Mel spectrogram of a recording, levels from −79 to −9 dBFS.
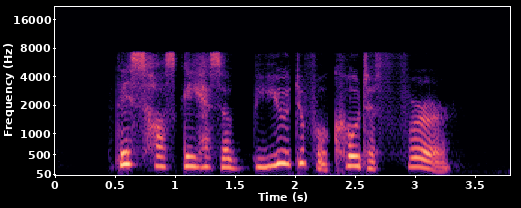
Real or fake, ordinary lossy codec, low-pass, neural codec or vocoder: fake; none; 7.2 kHz; codec, 16 kHz in and 24 kHz out, 0.4 kbps, LongCat-Audio-Codec, fine tuned four codebook decoder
